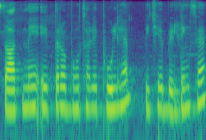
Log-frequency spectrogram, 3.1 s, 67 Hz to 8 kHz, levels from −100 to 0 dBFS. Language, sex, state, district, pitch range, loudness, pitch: Hindi, female, Delhi, New Delhi, 195-205 Hz, -19 LUFS, 200 Hz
